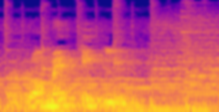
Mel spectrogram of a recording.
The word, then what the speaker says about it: romantically: Rule number 3 हमें कहता है लास्ट वर्ड, कोई भी स्पेलिंग का लास्ट वर्ड जब डबल LY दिया जाता है। Again I want to repeat, कोई भी स्पेलिंग का लास्ट वर्ड जब डबल LY दिया जाता है उससे पहले ए आता है, वो ए का प्रोनाउंसिएशन नहीं किया जाता है।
